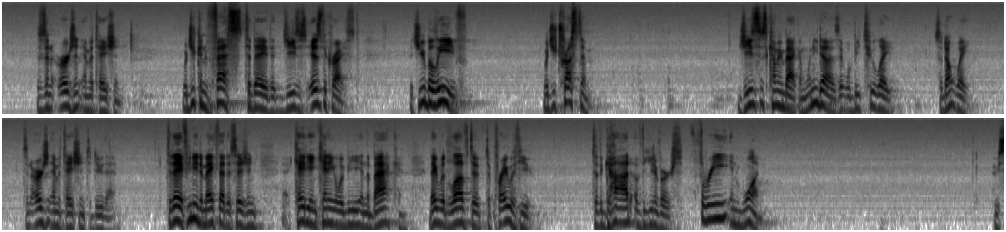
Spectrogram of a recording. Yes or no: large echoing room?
yes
